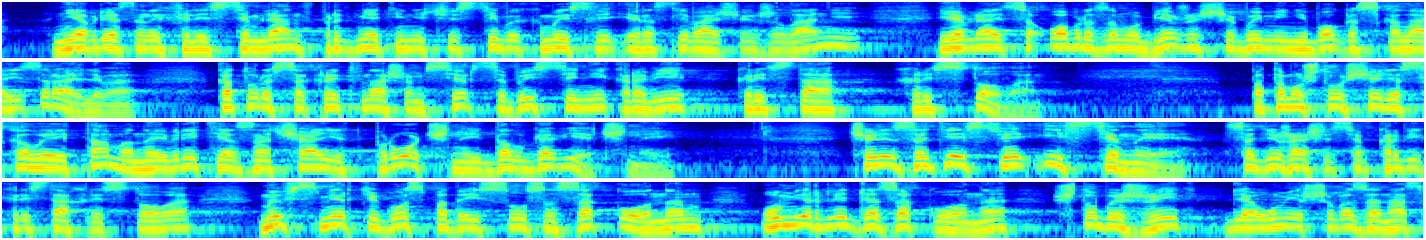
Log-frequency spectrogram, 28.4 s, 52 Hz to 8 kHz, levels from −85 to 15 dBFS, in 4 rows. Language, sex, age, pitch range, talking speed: Russian, male, 60-79, 120-150 Hz, 125 wpm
